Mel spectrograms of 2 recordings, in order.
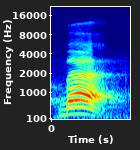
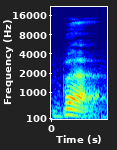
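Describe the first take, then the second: First: The syllable sounds clean with no extra breath. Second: The syllable comes with an audible puff of breath. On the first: The speaker calls it right. "suara yang murni atau suara yang bersih, terdengar jernih" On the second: The speaker calls it wrong. "diiringi dengan nafas"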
